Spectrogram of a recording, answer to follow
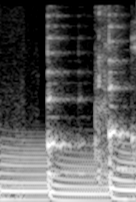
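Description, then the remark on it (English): A robot's electronic voice from the film Deadly Friend: a buzzy, harmonic-rich synthetic tone lasting about a second, bending sharply in pitch twice in quick succession, with no one talking over it. “That's what the robot sounds like.”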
